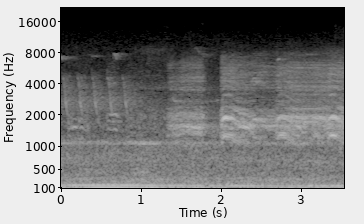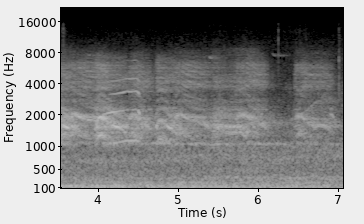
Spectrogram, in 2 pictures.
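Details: Harsh, drawn-out crow caws from a flock mobbing a male bald eagle near its nest on 30 March 2016, coming in clustered bursts with a faint whistle mixed in and a low hum.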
